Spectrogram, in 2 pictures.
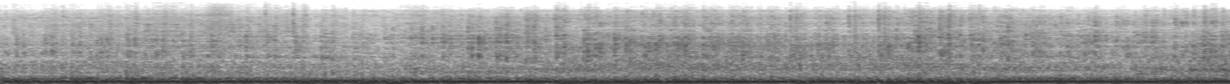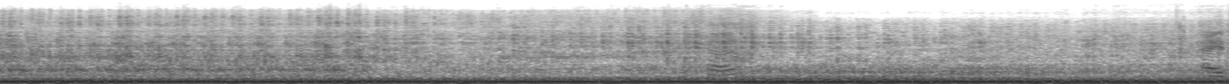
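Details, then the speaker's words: Car idling after new spark plugs and fuel filter check for sudden hesitation; deep steady idle with even low rumble, no ticking, popping or misfire; normal idle. "now the first little startup we just want to make sure everything is copacetic"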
